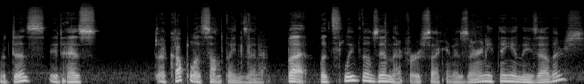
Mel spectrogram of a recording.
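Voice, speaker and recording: A man's somewhat breathy voice at a very fast pace, with very wide pitch swings. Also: medium pitch for a man, dry, close sound with no echo. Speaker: gaming youtuber. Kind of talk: gameplay commentary. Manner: casual, thinking aloud.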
